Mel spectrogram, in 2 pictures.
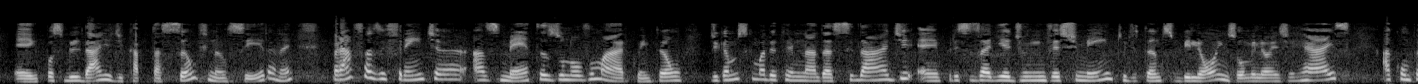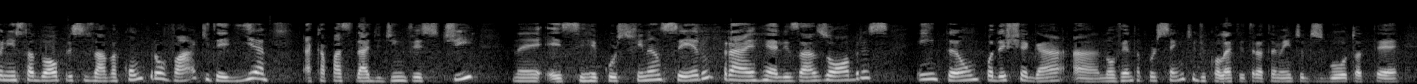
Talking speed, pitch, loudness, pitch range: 135 wpm, 185 Hz, -20 LUFS, 160-215 Hz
